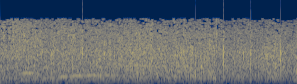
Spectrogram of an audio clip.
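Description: A crowd applauds in a dense, steady wash of clapping that holds at an even, fairly loud level for about three seconds, with no voices over it.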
